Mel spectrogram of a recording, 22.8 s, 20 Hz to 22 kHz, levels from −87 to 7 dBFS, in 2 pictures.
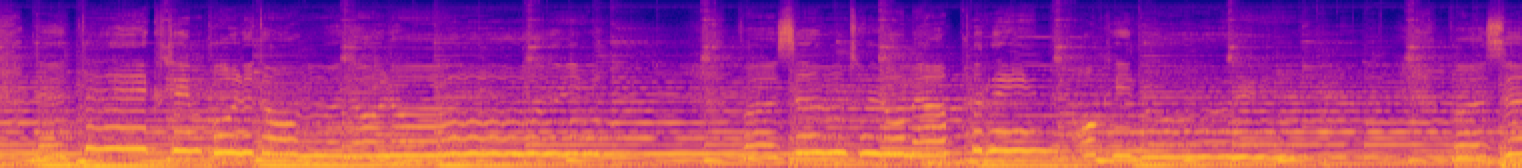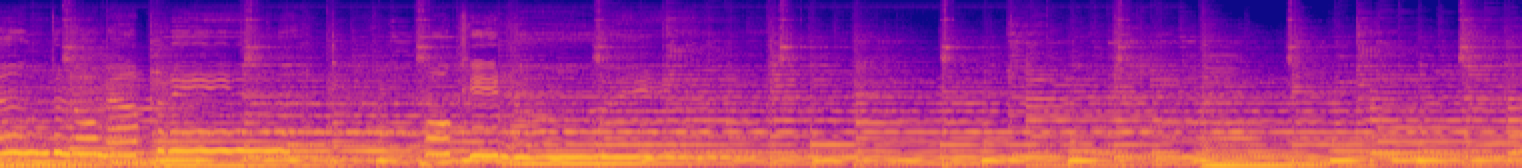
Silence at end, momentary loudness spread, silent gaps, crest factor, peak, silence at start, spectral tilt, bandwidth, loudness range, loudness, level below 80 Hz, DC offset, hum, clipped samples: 0 s; 8 LU; none; 10 dB; 0 dBFS; 0 s; -7 dB/octave; 17.5 kHz; 6 LU; -12 LUFS; -38 dBFS; under 0.1%; none; under 0.1%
